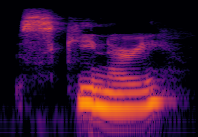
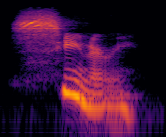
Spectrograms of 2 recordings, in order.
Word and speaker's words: scenery: n r y but the C is silent at the beginning so we don't say skiner we say scenery good and because of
